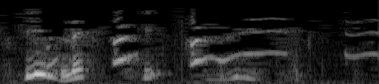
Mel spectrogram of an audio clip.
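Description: A puppy whimpers in a few short, high, whiny cries. The cries come in separate bursts, with quiet moments between them.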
